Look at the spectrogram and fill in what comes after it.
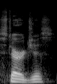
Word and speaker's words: Sturgis: You were over in Sturgis, Mississippi. Am I saying that right? – Sturgis. – Sturgis, Mississippi.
